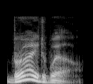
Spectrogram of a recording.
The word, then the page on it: bridewell: British English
